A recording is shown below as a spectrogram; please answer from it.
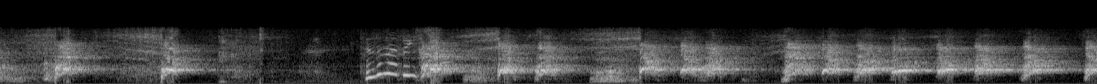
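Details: Female border collie in her first play session with a new remote-controlled truck, a Christmas present, herding it like sheep: sharp barks and yips in quick bursts, with a tonal whine near four seconds and people talking.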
